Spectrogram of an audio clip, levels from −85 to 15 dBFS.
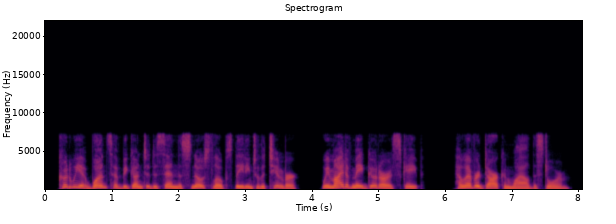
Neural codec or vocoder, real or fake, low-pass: codec, 16 kHz, 0.5 kbps, X-Codec, WavLM features, trained on Multilingual LibriSpeech; fake; 7.2 kHz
